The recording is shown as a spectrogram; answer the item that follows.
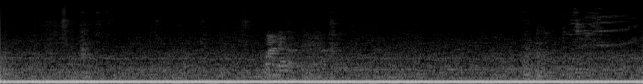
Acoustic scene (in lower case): elevator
